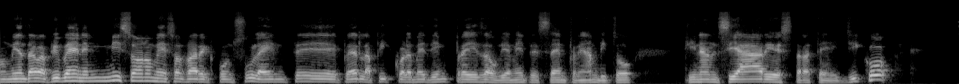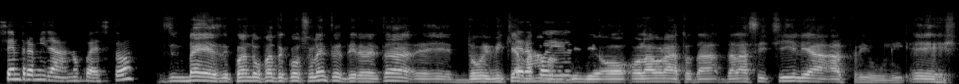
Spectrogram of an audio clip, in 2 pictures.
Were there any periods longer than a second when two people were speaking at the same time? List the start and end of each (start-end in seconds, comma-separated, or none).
none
